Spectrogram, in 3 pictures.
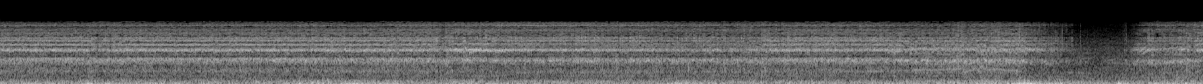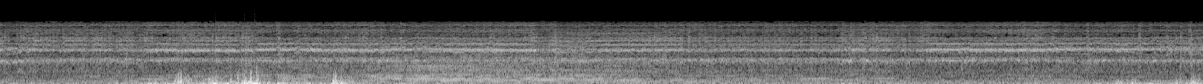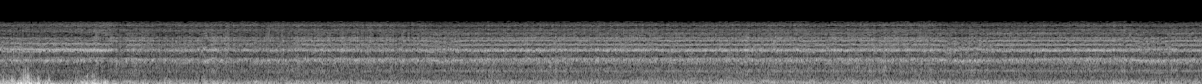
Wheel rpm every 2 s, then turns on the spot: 160, 160, 160, 160, 160, 60, 160, 160, 160, 160, 160, 160, 160, 160, 160, 160, 160, 160.
none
